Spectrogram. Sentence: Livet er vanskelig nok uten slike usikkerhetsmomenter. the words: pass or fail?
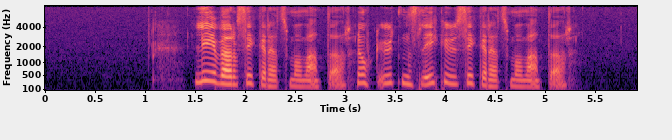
fail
